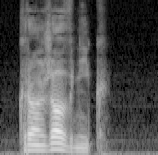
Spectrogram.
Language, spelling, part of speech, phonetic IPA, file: Polish, krążownik, noun, [krɔ̃w̃ˈʒɔvʲɲik], Pl-krążownik.ogg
